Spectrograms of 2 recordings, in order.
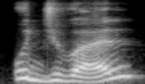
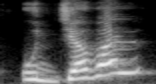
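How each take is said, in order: First: उज्जवल with "jv" run together; correct उज्ज्वल. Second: उज्जवल with an extra vowel before "val"; mispronounced उज्जवल. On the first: Teacher giving children the right form, correctly pronounced. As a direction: say उज्जवल carefully as "ujjval". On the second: Teacher showing children a wrong form, mispronounced. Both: Shown as a demonstration. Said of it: "नीचे कुछ अशुद्ध शब्द".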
